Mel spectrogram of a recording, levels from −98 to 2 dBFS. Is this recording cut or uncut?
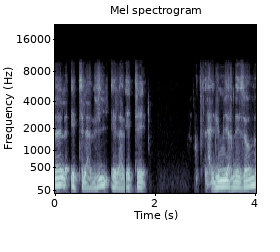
cut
